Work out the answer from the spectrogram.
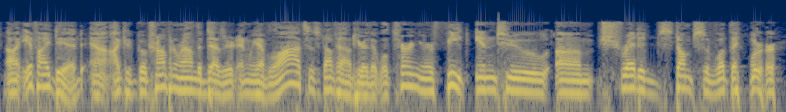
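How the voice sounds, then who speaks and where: An older man with a low, husky voice hosts a late-night radio talk show. He asks long, meandering questions and chuckles easily. The sound is muffled and lo-fi, like an old broadcast archive. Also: lively intonation. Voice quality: deep voice. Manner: laughs often, drawn-out questions.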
